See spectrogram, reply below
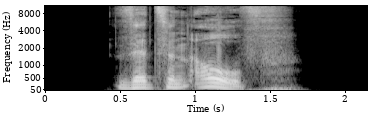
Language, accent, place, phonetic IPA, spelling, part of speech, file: German, Germany, Berlin, [ˌzɛt͡sn̩ ˈaʊ̯f], setzen auf, verb, De-setzen auf.ogg
- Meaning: inflection of aufsetzen: 1. first/third-person plural present 2. first/third-person plural subjunctive I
